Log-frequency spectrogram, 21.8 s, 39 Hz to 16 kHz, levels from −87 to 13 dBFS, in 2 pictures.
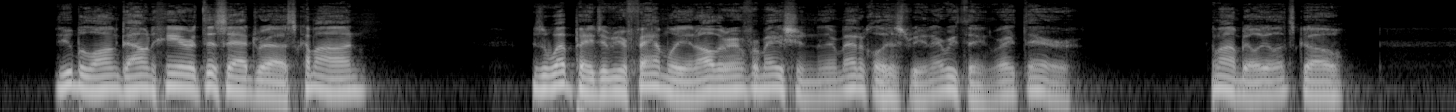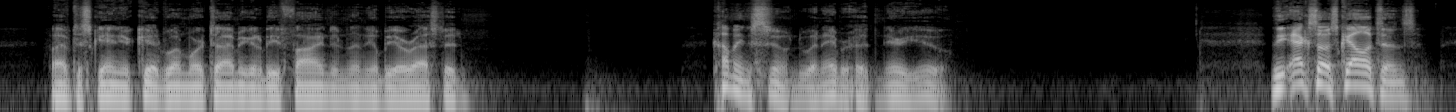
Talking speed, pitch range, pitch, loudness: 170 wpm, 85-135 Hz, 105 Hz, -20 LUFS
